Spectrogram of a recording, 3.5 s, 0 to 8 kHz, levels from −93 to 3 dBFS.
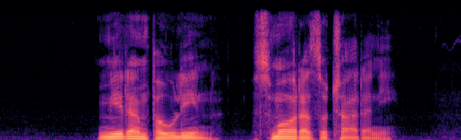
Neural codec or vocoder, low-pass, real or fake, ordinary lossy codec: none; 7.2 kHz; real; none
